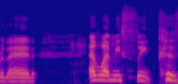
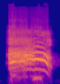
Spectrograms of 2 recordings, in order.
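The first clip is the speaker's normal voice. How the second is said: delighted squeal; 18 dB louder than usual. Real, not acted. Squealing at a cute flirty line.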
